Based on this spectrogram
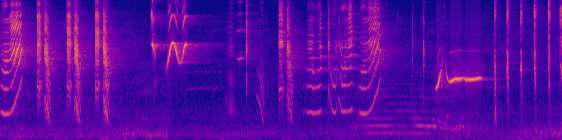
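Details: Rose-ringed parakeet, called Indian tota. Harsh, harmonic screeches and squawks with rising and falling whistled notes come in irregular bursts. A long, steady whistled tone follows near the end, then short clicks.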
